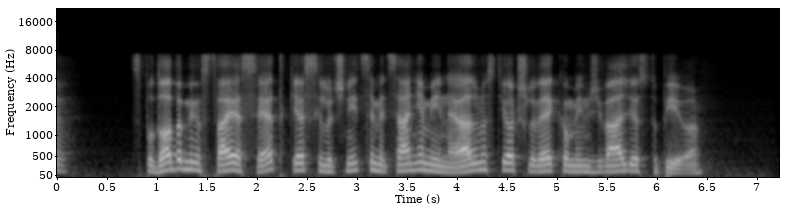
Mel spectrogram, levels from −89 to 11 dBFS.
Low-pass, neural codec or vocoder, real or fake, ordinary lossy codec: 7.2 kHz; codec, 16 kHz, about 1 kbps, DyCAST, with the encoder's durations; fake; none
